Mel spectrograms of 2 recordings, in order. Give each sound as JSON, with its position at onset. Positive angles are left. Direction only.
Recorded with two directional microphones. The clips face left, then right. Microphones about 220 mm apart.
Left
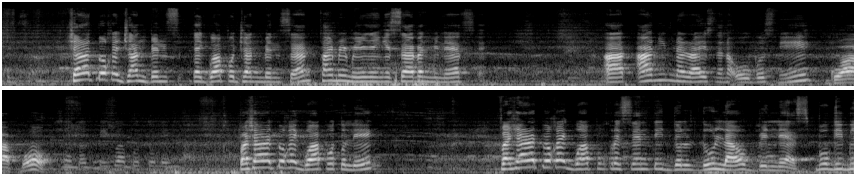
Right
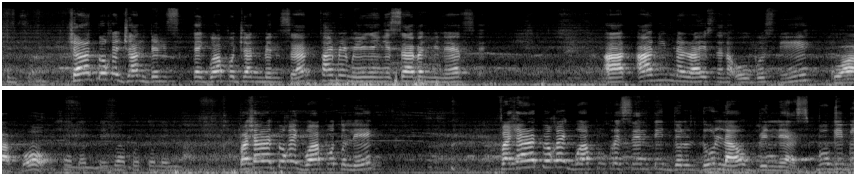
{"t": 0.7, "sound": "a woman's voice", "side_deg": 35}
{"t": 6.0, "sound": "a woman's voice", "side_deg": 30}
{"t": 10.9, "sound": "a woman's voice", "side_deg": 35}
{"t": 13.5, "sound": "a woman's voice", "side_deg": 35}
